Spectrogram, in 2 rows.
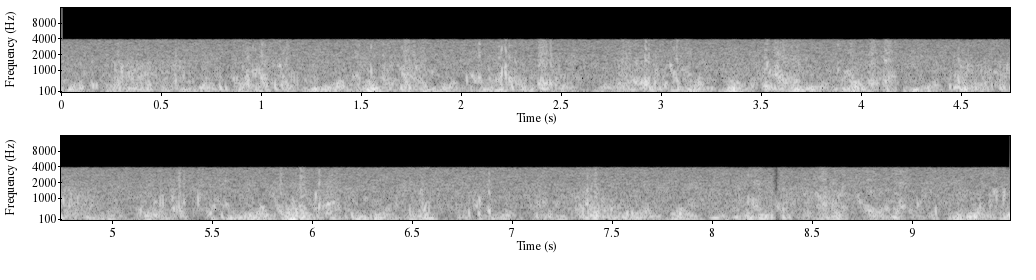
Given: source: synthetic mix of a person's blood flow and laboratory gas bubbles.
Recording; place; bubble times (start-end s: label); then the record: Doppler ultrasound of blood flow; precordium
0.00-0.05 s: bubbles
0.12-0.69 s: bubbles
0.77-1.29 s: bubbles
1.44-1.89 s: bubbles
2.00-2.57 s: bubbles
2.75-3.20 s: bubbles
3.30-3.77 s: bubbles
3.84-4.21 s: bubbles
4.41-4.94 s: bubbles
5.11-5.59 s: bubbles
5.62-5.71 s: bubbles
5.76-6.31 s: bubbles
6.40-6.62 s: bubbles
6.71-6.92 s: bubbles
7.09-7.64 s: bubbles
7.87-9.15 s: bubbles
9.19-9.29 s: bubbles
9.35-9.50 s: bubbles
From the record:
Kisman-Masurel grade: 342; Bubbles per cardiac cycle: rolling drumbeat, 9 or more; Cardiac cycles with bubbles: 100%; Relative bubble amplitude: moderate (0.250 to 0.450); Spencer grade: 3 (all of the cardiac periods contain showers or single bubble signals, but not dominating or overriding the cardiac motion signals); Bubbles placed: anywhere in the cardiac cycle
